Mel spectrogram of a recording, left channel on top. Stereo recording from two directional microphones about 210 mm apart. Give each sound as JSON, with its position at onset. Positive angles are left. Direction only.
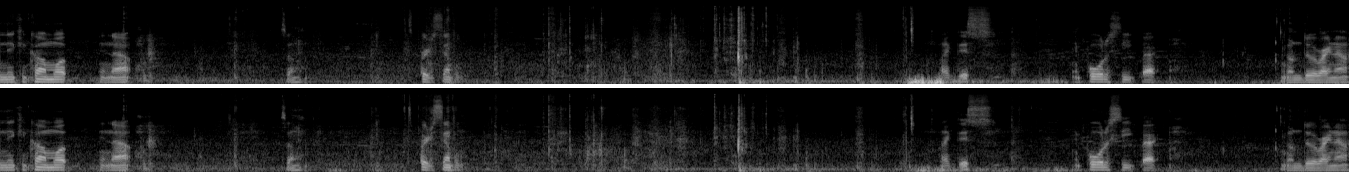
{"t": 0.0, "sound": "speech", "side_deg": 5}
{"t": 4.2, "sound": "speech", "side_deg": -40}
{"t": 9.1, "sound": "a sound", "side_deg": 0}
{"t": 10.9, "sound": "speech", "side_deg": -15}
{"t": 12.7, "sound": "speech", "side_deg": 15}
